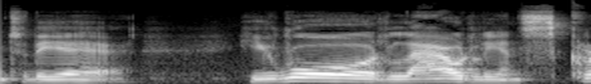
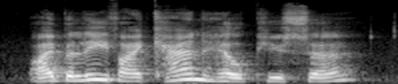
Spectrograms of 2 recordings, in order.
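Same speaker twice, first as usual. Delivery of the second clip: cheerful, happy, pitched-up little mouse voice; 6 semitones higher than usual. The little mouse speaks up to the lion, saying it happily. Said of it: "the little mouse said happily".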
